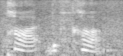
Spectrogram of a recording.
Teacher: New England dialect the r sound is often often dropped so park the car becomes part the car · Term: R sound is often dropped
